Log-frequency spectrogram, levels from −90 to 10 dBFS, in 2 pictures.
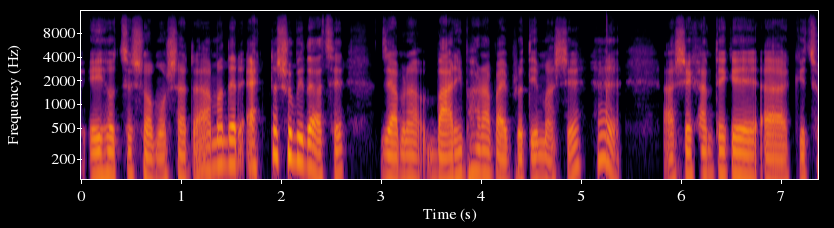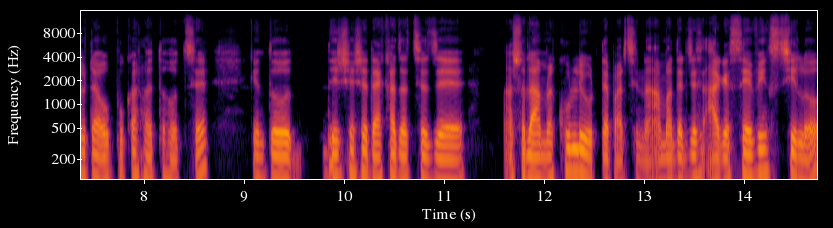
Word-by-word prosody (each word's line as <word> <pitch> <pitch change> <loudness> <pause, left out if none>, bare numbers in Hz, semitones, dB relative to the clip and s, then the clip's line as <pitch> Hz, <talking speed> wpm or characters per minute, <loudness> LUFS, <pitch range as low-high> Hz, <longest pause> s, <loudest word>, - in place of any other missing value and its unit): এই 125 - +4
হচ্ছে 125 +1 0
সমস্যাটা। 110 +2 -1
আমাদের 175 +2 +3 0.2
একটা 230 +8 -1
সুবিধা 190 -7 +6
আছে 125 +2 -4 0.5
যে - - 0
আমরা 115 0 -1 0.3
বাড়ি 110 +3 +4
ভাড়া 135 -1 0
পাই 100 - +3
প্রতি 105 +1 -1
মাসে, 100 +9 -2 0.2
হ্যাঁ? 200 -1 -1 0.5
আর 105 - -1
সেখান 125 0 0
থেকে 125 -1 +2 0.3
অ্যা 105 -1 +3 0.2
কিছুটা 120 +2 -2
উপকার 120 +2 -6
হয়তো 105 +2 -5
হচ্ছে। 95 - -4 0.5
কিন্তু 110 +1 -1 0.5
দিনশেষে 120 +2 0
দেখা 110 +2 -1
যাচ্ছে 110 +1 0
যে, 100 -1 +5 0.6
আসলে 115 -2 +3
আমরা 110 0 -1
কুলিয়ে 135 -3 +4
উঠতে 110 - -3
পারছি 95 +3 -5
না। - - -3
আমাদের 105 +1 -1
যে 115 - +3 0.2
আগে 105 0 +2
সেভিংস 135 +3 +2
ছিল 115 -5 +2
115 Hz, 160 wpm, -23 LUFS, 105-130 Hz, 0.6 s, সুবিধা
